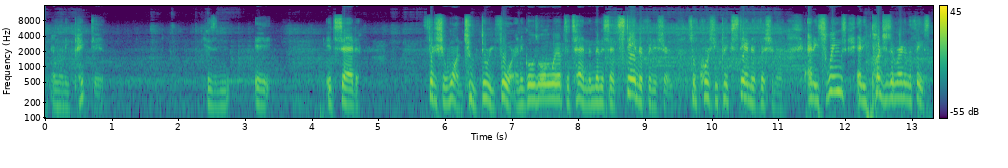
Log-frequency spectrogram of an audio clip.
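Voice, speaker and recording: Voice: medium pitch, darkish tone, slight background noise. Rambling storyteller who keeps correcting themselves. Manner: rambling, frequently corrects itself. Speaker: host. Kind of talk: casual live storytelling.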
